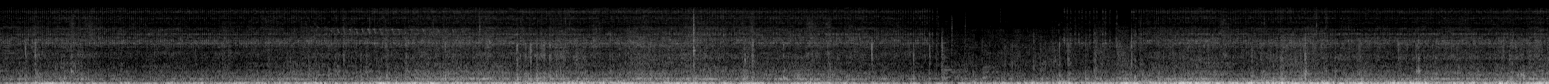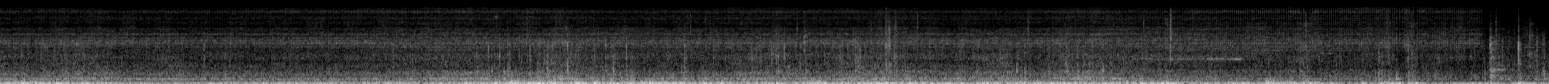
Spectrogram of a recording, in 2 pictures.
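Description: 2018 Norco Range full-suspension mountain bike descending dirt singletrack: a steady rumble and rattle of tyres and frame over the trail, loudest about 20 seconds in.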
